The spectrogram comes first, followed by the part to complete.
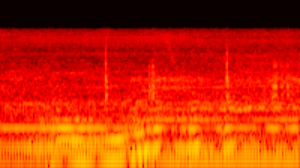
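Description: A steady low buzzing hum, with a couple of faint clicks.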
